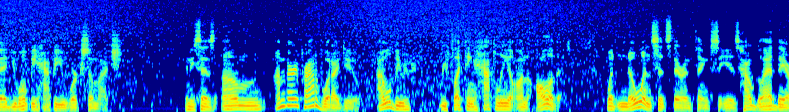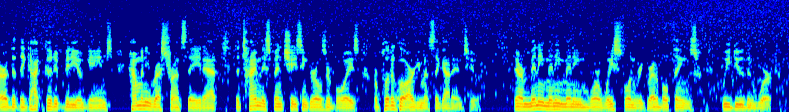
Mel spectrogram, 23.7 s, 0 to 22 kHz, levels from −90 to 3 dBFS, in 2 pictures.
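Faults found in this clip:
Overdone noise removal, whole clip: background dropped and broken into twinkly specks. Denoiser set too hard, gating quiet speech bands along with the noise.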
